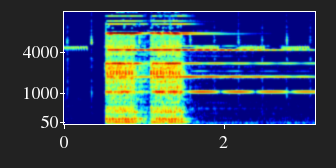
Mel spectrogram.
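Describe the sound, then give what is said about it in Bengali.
A home landline telephone bell rings harshly in two quick bursts, its metallic tone ringing on and slowly fading; a few faint ticks come just before it. “ঘুম ভাঙল ফোনের কর্কশ শব্দে।”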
